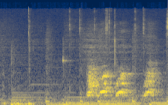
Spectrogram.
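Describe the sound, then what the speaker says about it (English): A dog barks a few times at close range indoors, with low, quiet woofs followed by sharper, higher yips toward the end, and no talking over it. "Sorry about the dog barking"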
